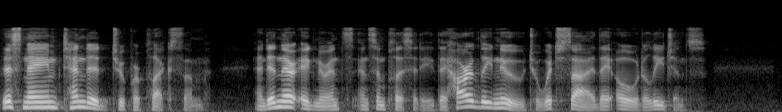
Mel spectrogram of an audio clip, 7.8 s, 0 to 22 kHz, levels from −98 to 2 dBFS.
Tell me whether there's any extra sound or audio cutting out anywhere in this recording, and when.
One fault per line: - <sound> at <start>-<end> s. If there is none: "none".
none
